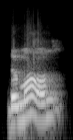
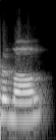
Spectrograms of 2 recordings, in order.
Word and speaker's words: Dumont: And Norma Dumont, and I'm saying it the French pronunciation. I know it's Portuguese and what have you. But Dumont, right?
